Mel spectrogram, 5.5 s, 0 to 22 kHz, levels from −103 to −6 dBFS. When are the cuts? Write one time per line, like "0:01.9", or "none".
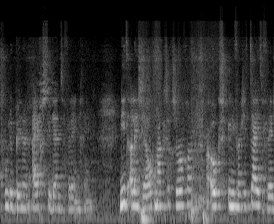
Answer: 0:02.8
